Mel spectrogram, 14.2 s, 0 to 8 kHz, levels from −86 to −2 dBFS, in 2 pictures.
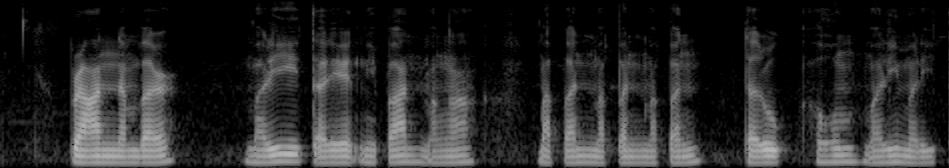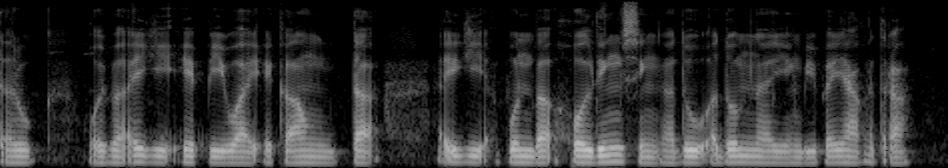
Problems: none marked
